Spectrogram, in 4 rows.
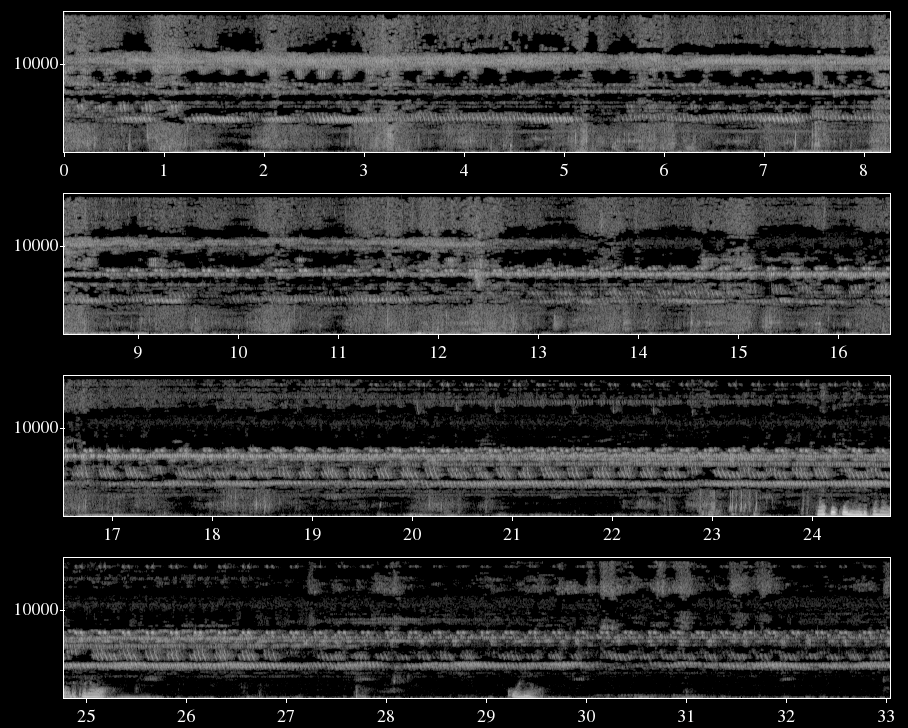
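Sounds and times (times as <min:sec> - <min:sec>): rustling through grass: 0:00.0 - 0:18.8
insect pulsing chirr: 0:00.0 - 0:33.0
night insects trilling chorus: 0:00.0 - 0:33.0.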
